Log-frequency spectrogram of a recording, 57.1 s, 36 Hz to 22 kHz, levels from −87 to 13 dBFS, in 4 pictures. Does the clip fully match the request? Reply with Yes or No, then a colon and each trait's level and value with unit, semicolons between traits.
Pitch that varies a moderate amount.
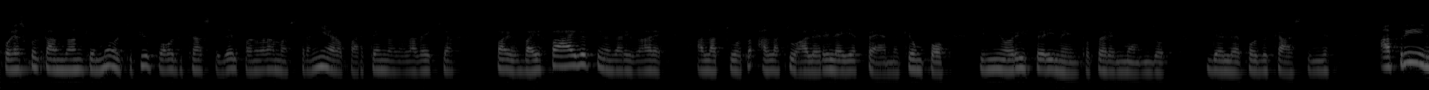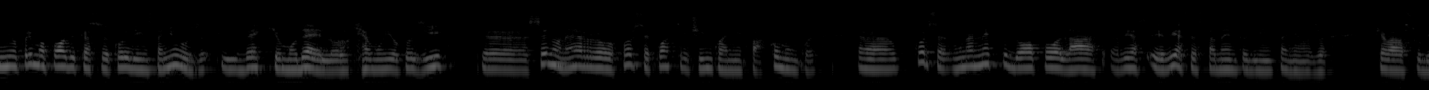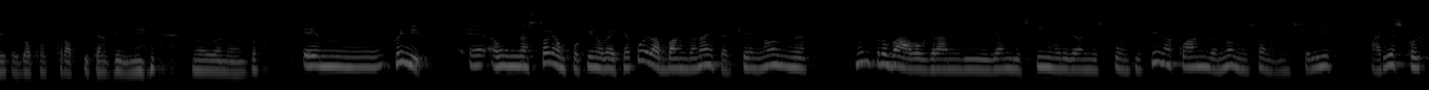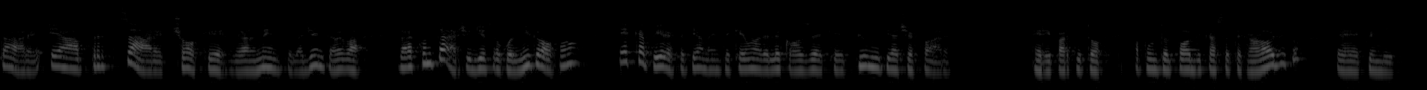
Yes: average, 4.3 semitones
